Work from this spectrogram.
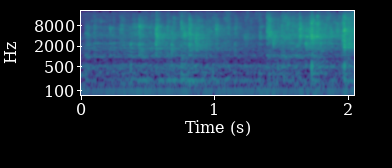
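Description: Whole milk curds poured and splashing into doubled cheesecloth for homemade cottage cheese, a wet continuous sloshing and pattering, close and moderately loud with no talking.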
